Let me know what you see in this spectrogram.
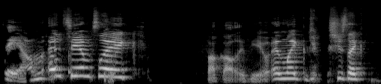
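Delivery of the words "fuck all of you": imitating a bitter exit line, low and clipped; mock angry growl. Sam, storming out on her friends, in a low mock snarl. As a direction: drop low and spit it out as a retold snarl.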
